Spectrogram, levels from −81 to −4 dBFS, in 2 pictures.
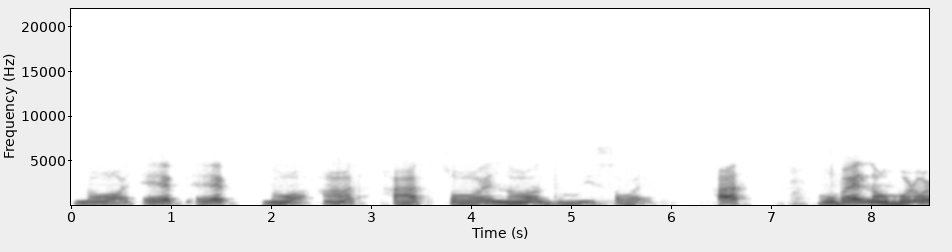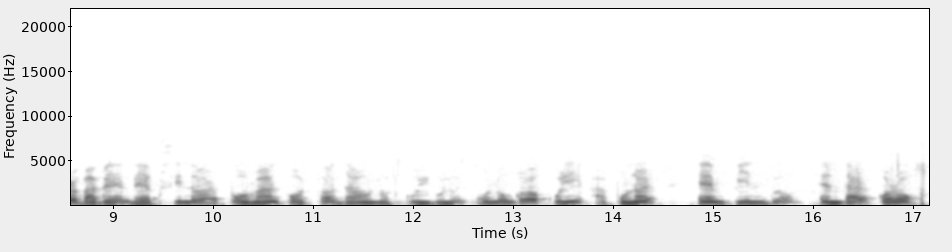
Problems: none marked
